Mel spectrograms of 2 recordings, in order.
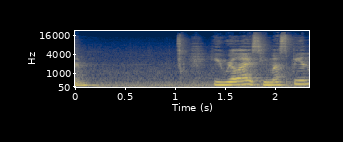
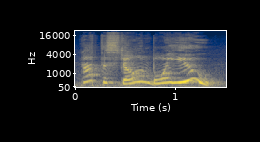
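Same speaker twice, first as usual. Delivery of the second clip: high loud stress on you; emphatic correction; 11 semitones higher, 11 dB louder than usual. A narrator's reading. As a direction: insist it was him that mattered. Dumbledore correcting Harry.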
